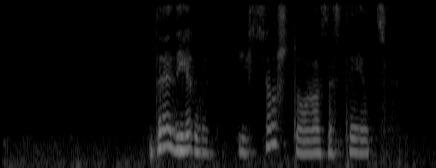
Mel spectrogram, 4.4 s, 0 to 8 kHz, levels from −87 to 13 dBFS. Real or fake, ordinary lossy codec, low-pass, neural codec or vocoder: fake; none; 7.2 kHz; codec, 16 kHz, 1.1 kbps, Voila-Tokenizer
